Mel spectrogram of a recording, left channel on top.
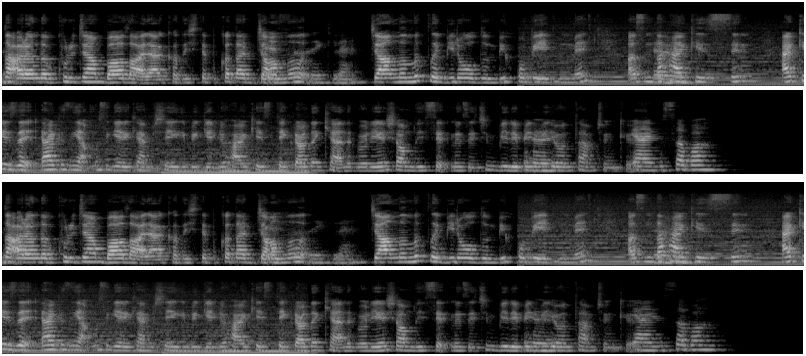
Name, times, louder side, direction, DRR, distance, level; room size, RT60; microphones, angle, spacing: voice 1, 0.0-3.0 3.7-14.4, equal, ahead, 0.6 m, -27 dB
voice 2, 2.6-3.6 6.5-6.9 13.2-13.6 14.3-15.2, left 2 dB, 50° left, 0.7 m, -31 dB
sound 1, 5.2-11.1, equal, 40° right, 0.8 m, -37 dB
4.0 x 3.6 x 2.5 m
head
